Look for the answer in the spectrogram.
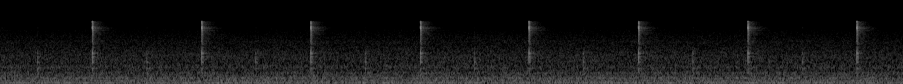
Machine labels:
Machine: valve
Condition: normal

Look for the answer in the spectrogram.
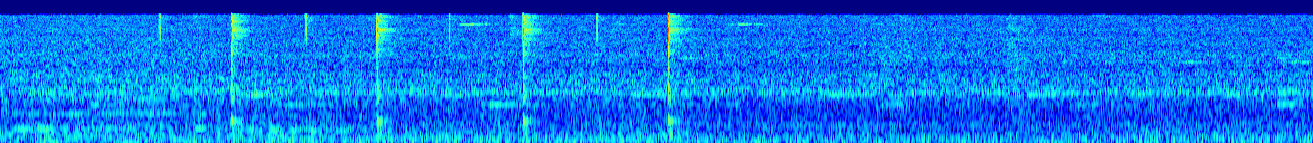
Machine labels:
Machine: valve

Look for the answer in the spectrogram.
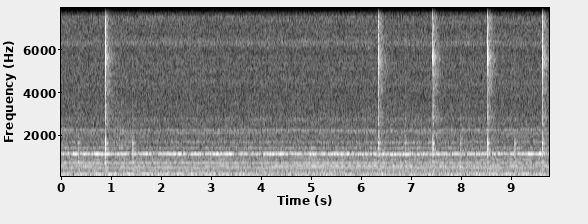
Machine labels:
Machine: valve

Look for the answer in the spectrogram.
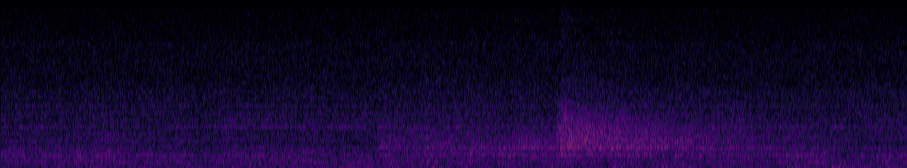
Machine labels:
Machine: fan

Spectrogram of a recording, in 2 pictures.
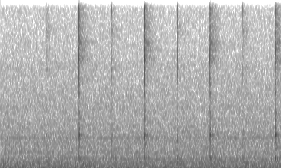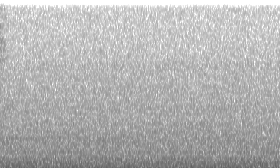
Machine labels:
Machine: valve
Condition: normal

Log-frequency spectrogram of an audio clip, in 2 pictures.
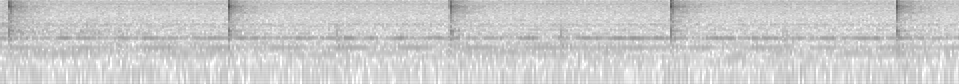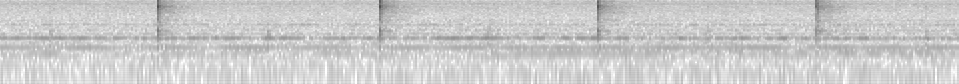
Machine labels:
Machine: valve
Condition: normal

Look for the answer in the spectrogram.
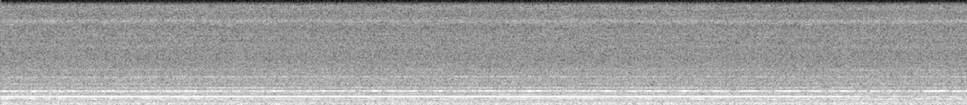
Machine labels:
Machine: fan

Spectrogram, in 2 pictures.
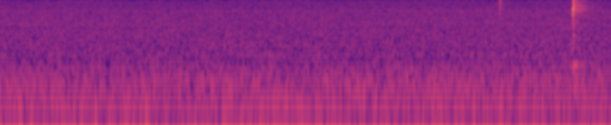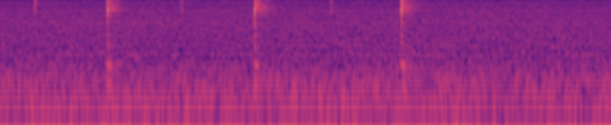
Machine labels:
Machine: valve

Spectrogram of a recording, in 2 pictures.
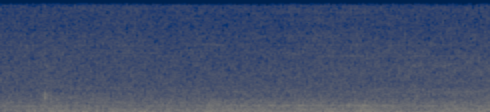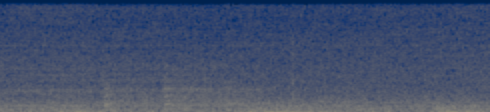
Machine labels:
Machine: fan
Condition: normal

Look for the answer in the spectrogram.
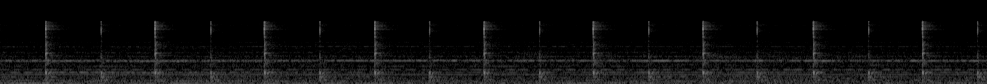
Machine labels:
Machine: valve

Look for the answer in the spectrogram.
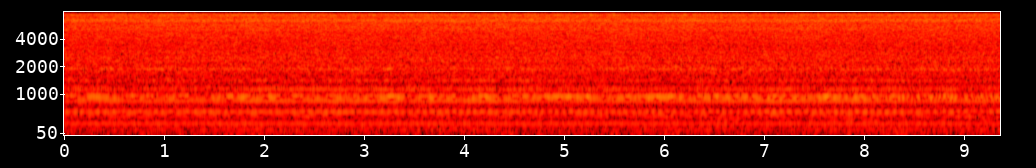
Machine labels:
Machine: fan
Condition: normal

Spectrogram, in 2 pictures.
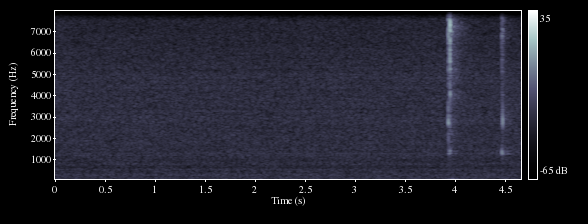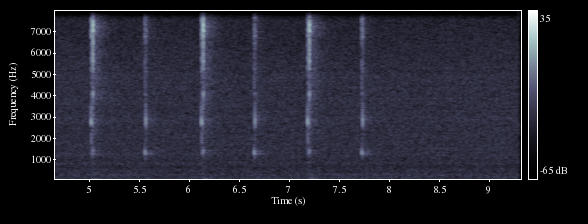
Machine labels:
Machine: valve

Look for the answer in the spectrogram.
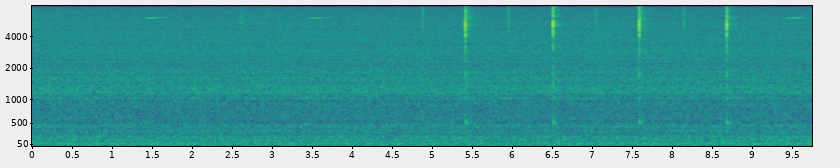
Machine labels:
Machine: valve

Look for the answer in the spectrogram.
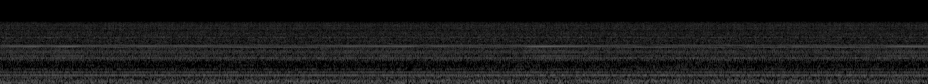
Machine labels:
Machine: pump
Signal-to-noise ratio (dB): 6 dB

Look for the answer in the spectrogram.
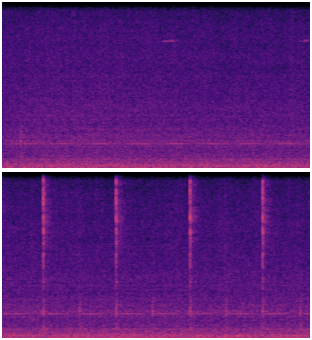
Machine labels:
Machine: valve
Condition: normal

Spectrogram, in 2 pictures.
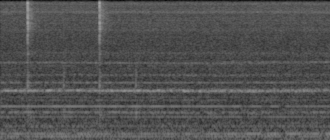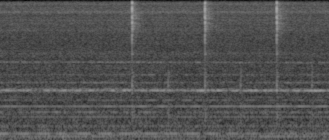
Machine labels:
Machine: valve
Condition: normal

